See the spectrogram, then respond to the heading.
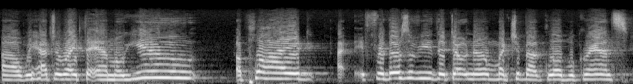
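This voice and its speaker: A woman's voice: a little high, a little slow, rough recording. A woman giving a conversational report at a club meeting, speaking from a podium with small self-corrections. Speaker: club member reporting on a grant project.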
